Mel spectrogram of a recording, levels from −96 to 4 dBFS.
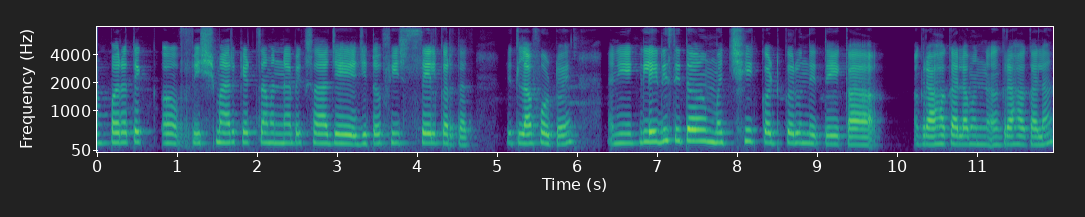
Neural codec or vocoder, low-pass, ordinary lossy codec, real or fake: none; none; none; real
